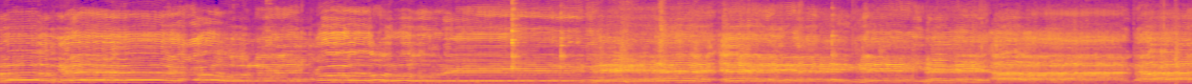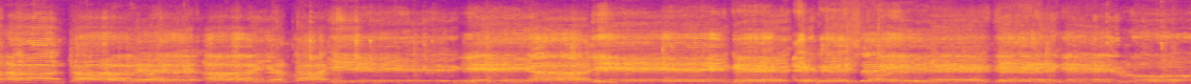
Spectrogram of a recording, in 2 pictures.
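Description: A group of voices chanting a melodic song together.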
